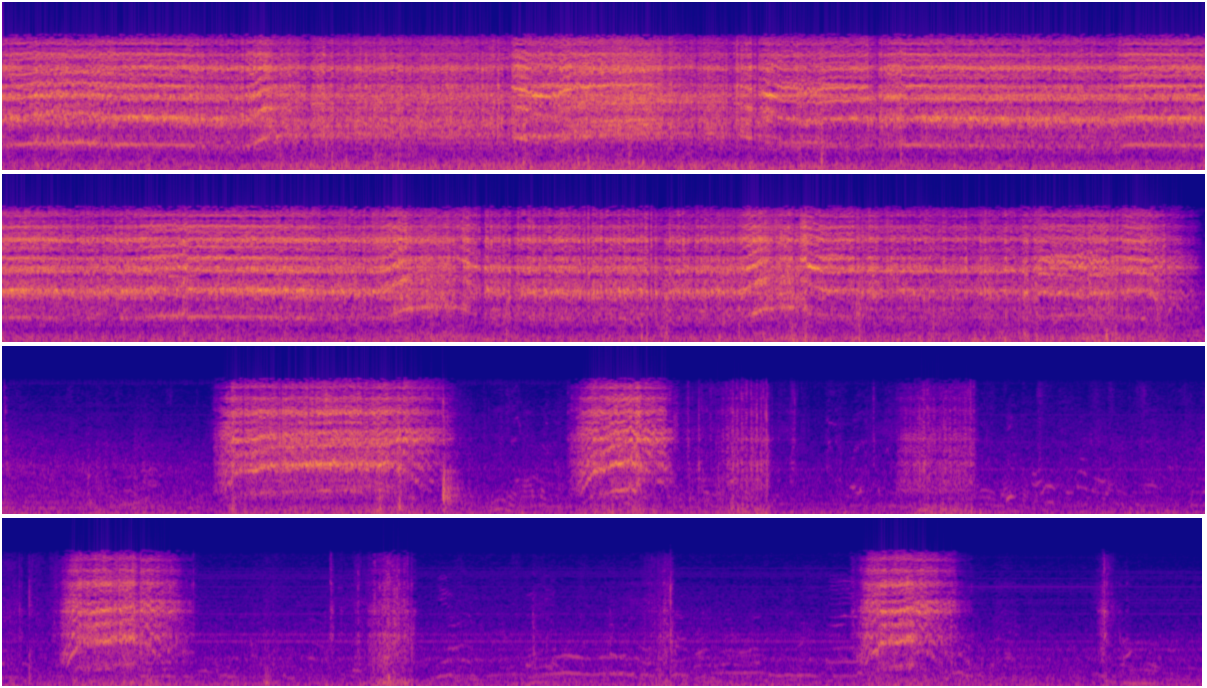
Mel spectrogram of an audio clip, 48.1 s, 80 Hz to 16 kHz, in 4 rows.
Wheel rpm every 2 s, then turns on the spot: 160, 200, 230, 220, 160, 160, 160, 160, 180, 170, 170, 130, 0, 110, 20, 50, 10, 0, 50, 0, 0, 0, 30, 0.
30-34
